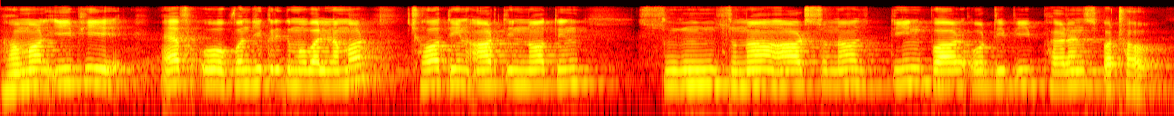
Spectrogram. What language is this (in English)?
Maithili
